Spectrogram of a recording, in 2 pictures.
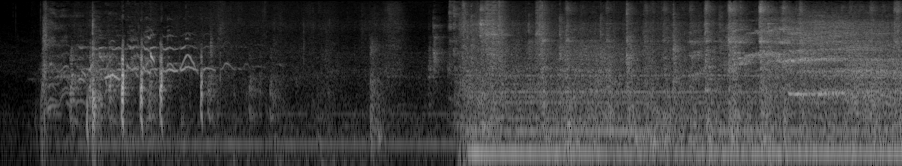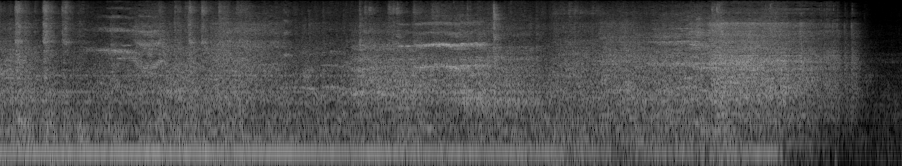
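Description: A motorized garage door rumbles open for about twelve seconds, a steady mechanical hum and rattling drone, preceded by a few scattered clicks and ticks. No one speaks.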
